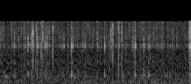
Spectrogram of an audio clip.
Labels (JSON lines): {"label": "ambient", "recorder": "HydroMoth"}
